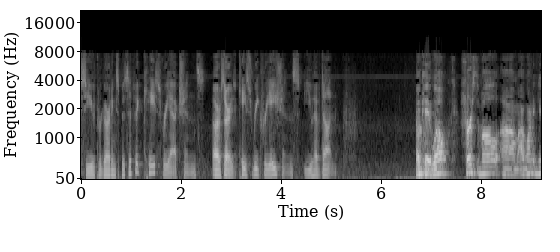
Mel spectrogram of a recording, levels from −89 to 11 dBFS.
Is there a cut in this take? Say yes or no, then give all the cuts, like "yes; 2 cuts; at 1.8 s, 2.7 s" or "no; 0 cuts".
no; 0 cuts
